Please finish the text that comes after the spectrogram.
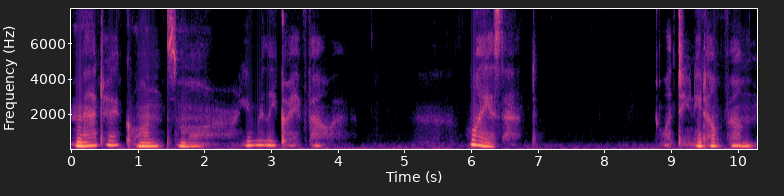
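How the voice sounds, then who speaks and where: A woman plays an enigmatic chaos-magic sorceress in an ASMR roleplay, whispering in a very dark, soft voice at a mid-range pitch. She speaks slowly and deliberately, breathy and cryptic, as though confiding in a single listener, with fairly even intonation and an exaggerated style. Her mood is probing and firm.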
